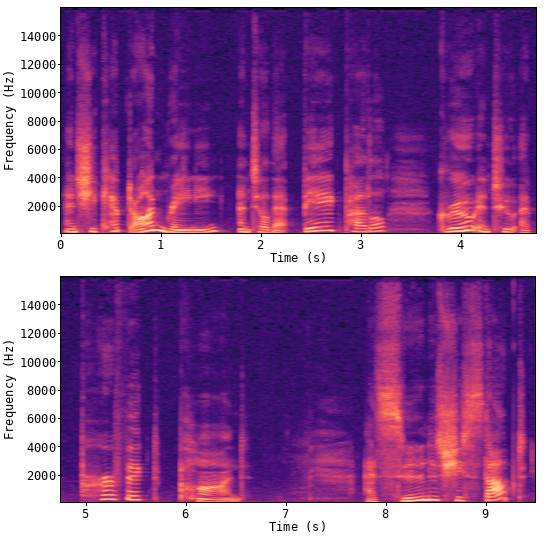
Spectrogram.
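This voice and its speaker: Slow, very lively American woman reading a storybook. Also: a little high. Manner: expressive, deliberate teaching delivery with asides. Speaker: storybook reader. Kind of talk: read-aloud children's picture book narration.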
